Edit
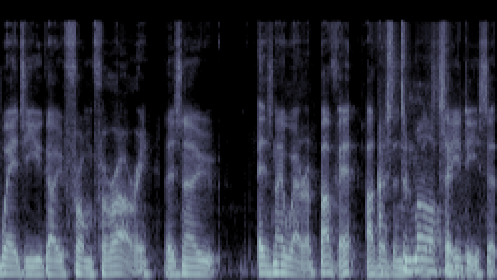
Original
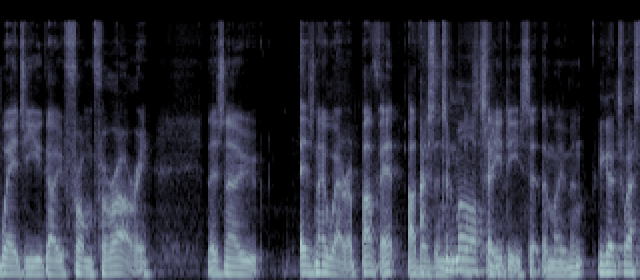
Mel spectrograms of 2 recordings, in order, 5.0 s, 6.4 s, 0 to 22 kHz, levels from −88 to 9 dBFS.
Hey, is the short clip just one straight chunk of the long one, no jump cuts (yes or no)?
no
